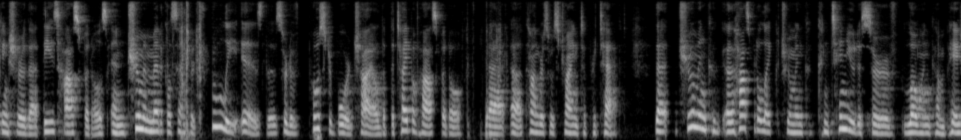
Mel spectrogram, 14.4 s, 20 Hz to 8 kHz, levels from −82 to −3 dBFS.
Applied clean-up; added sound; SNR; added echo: neural mask model RNNoise.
